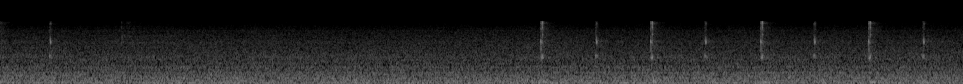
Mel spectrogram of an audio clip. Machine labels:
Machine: valve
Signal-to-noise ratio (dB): -6 dB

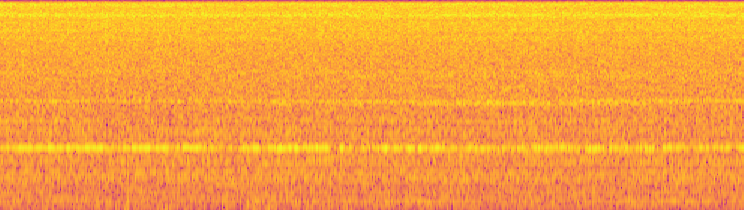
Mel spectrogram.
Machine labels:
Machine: fan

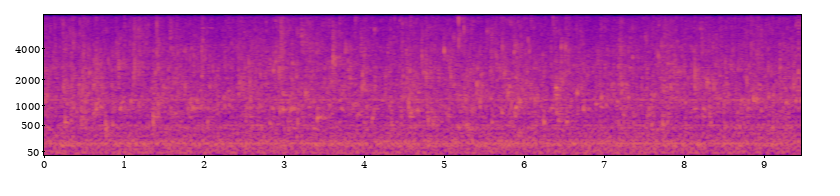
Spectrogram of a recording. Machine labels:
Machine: pump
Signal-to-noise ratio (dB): 6 dB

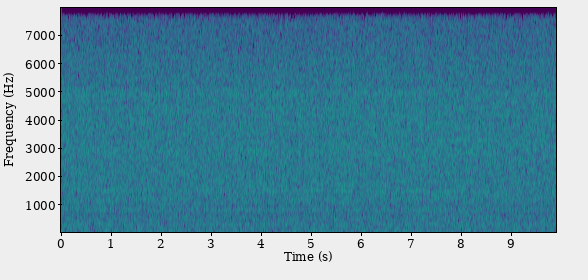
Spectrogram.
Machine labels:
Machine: fan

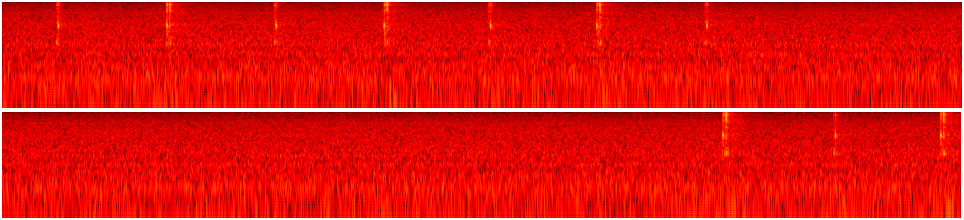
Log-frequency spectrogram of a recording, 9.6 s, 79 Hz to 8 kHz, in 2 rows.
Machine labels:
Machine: valve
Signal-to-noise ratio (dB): -6 dB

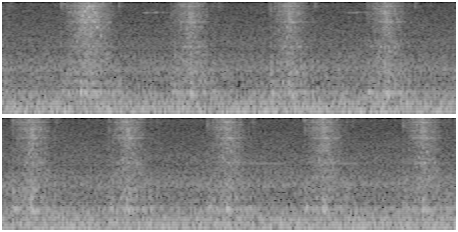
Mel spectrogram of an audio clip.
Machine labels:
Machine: slide rail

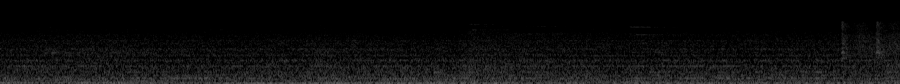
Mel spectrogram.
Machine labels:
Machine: fan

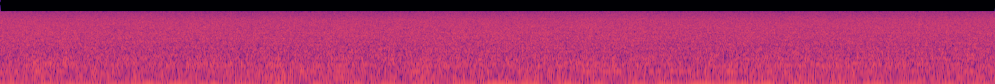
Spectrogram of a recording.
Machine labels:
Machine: fan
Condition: abnormal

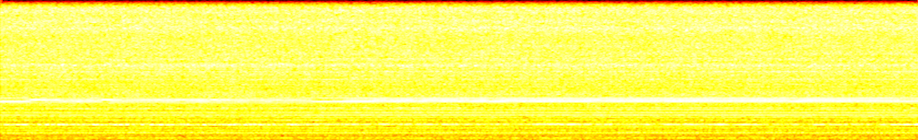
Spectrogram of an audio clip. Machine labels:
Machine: pump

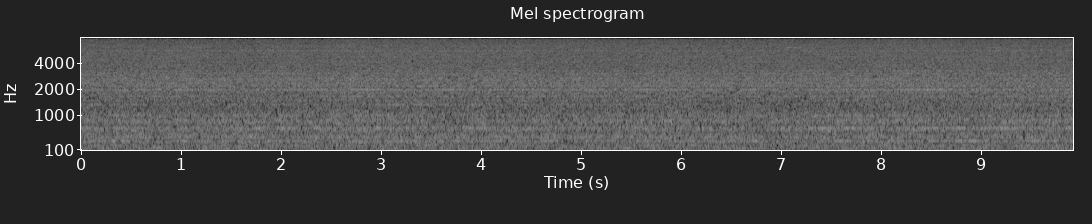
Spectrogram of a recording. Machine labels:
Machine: fan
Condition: normal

